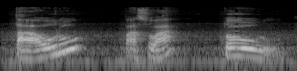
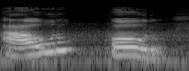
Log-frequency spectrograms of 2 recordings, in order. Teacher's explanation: O A antes do U, que é a marca de terceira pessoa do singular, do pretérito perfeito, faz com que a vogal temática assimile o traço de altura do U. Quando o A assimila o traço de altura do U, o A se torna O. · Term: assimilação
